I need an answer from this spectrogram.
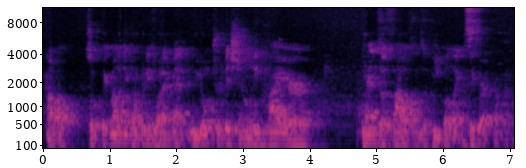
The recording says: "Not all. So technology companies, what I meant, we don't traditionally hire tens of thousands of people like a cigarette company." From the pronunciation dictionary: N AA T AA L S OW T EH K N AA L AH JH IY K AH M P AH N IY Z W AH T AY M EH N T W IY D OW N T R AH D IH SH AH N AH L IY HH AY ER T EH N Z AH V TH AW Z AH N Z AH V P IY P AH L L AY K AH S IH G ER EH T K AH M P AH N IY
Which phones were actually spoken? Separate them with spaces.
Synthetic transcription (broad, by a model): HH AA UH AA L S OW T EH K N AA L AH JH IY K AH M P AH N IY Z W AH T AY M EH N T W IY D OW N T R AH D IH SH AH N L IY HH AY ER T EH N Z AH V TH AW Z AH N Z AH V P IY P L L AY K AH S IH G ER EH T K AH M P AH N IY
